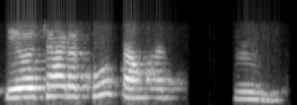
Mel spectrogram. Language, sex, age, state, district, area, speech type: Sindhi, female, 30-45, Maharashtra, Mumbai Suburban, urban, conversation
